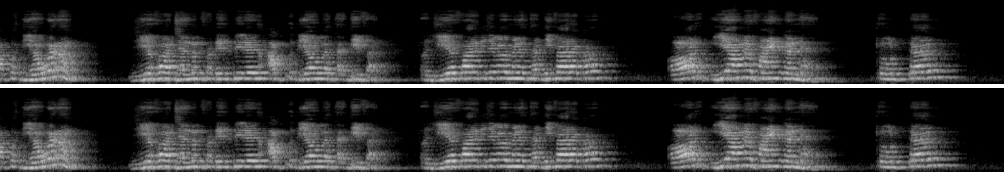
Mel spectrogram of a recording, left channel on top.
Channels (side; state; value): both; identical; correlation 1.00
